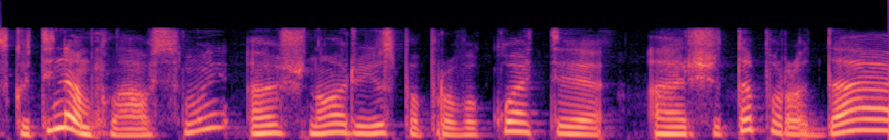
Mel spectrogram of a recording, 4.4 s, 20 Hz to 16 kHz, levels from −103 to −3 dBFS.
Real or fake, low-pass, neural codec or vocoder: real; 7.2 kHz; none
